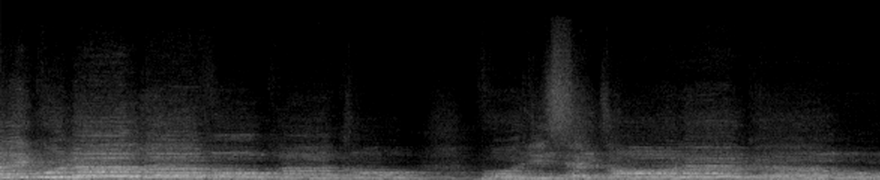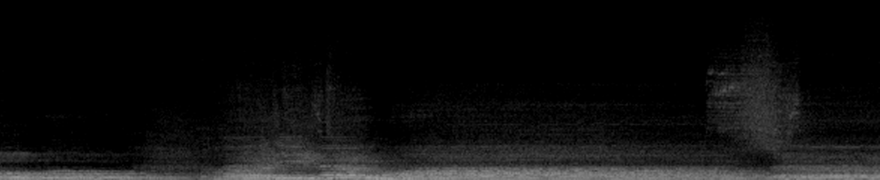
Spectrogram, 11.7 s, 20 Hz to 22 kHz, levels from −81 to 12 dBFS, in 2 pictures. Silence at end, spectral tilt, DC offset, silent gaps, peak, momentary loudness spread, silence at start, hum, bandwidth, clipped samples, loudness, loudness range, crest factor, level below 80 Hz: 0 s; -5 dB/octave; under 0.1%; none; -10 dBFS; 15 LU; 0 s; none; 19 kHz; under 0.1%; -30 LUFS; 6 LU; 18 dB; -78 dBFS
